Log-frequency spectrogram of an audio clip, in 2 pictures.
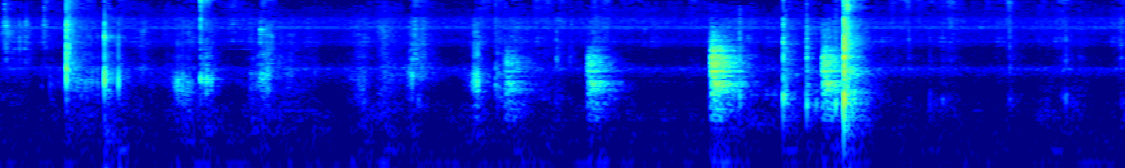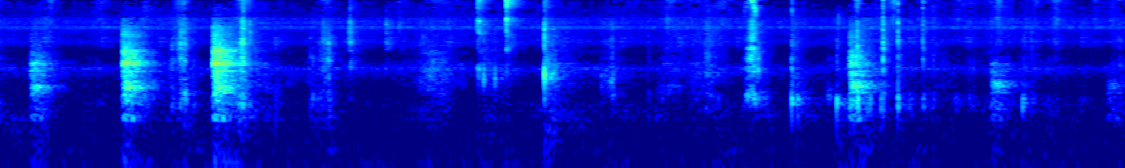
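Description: Screwdriver working screws out of the plastic shell of a Bee-Bot toy robot: irregular small clicks, scrapes and taps of metal on plastic as the toy is handled, with a louder knock about six seconds in.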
